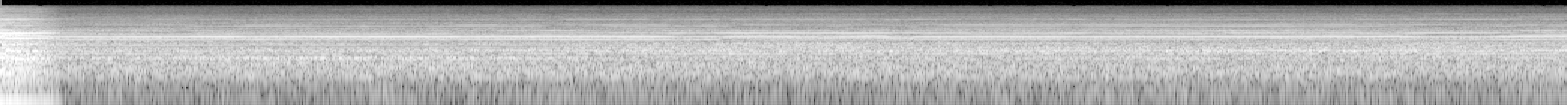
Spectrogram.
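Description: Electric heat gun blowing steadily, its fan and air stream making an even hiss, while it heats and blisters white paint on wooden trim. A louder hum cuts off in the first half-second.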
